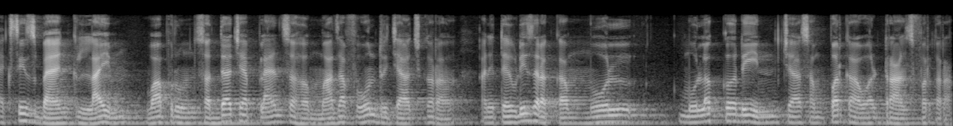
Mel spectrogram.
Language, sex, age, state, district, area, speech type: Marathi, male, 18-30, Maharashtra, Washim, rural, read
